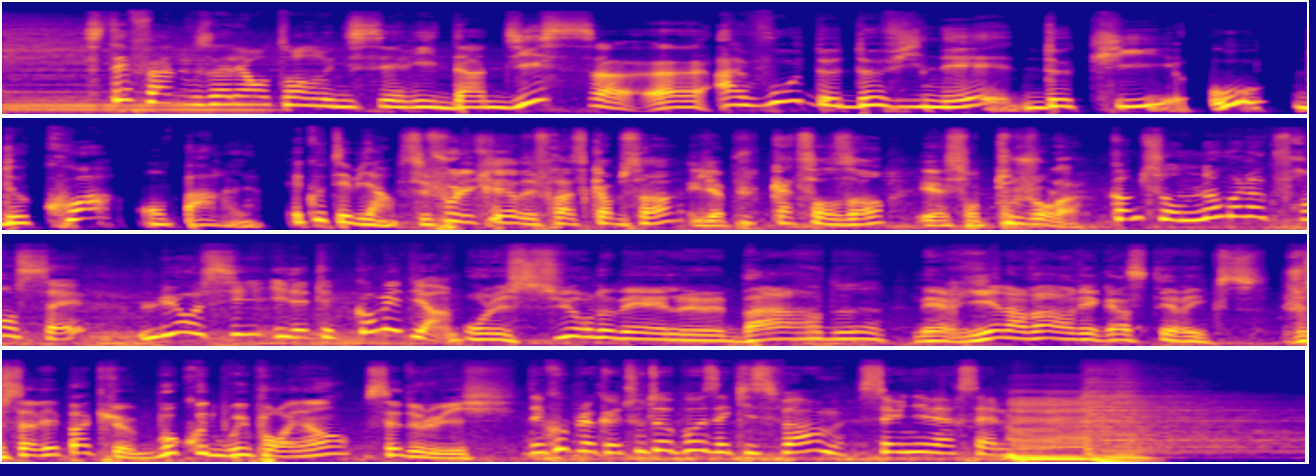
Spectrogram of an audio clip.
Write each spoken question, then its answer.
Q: À vous de deviner de qui ou de quoi on parle.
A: Shakespeare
